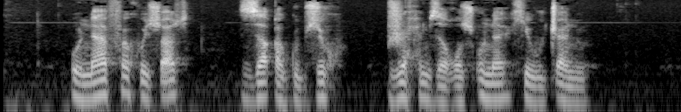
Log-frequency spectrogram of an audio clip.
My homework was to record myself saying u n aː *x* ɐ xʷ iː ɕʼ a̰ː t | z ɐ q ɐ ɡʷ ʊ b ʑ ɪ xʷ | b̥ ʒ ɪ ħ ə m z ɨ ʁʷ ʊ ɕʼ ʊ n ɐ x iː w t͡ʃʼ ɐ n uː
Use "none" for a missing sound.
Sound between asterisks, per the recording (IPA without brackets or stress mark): f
